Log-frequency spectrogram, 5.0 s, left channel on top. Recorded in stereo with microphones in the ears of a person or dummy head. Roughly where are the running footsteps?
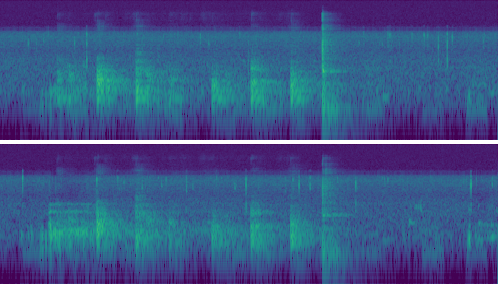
Right.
